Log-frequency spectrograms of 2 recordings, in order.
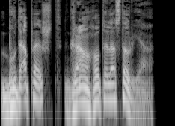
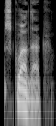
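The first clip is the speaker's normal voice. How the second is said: lower, flat one-word answer; curt painter; 4 semitones lower than usual. Acted. Painter answers the boy curtly, lower. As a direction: cut the question short, lower.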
